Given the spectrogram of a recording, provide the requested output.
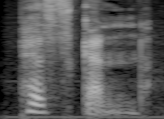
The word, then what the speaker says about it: Piscan: Pronounced piskan.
